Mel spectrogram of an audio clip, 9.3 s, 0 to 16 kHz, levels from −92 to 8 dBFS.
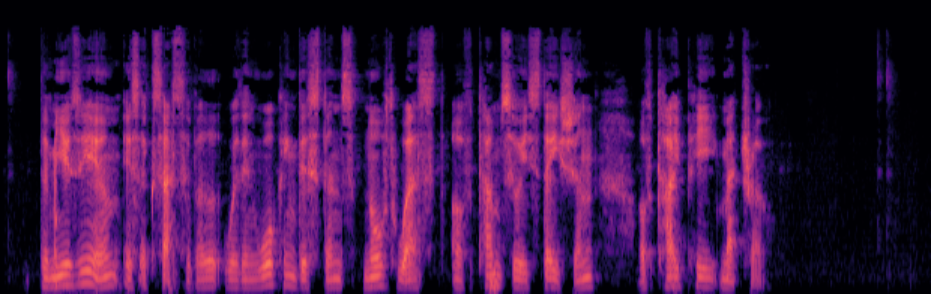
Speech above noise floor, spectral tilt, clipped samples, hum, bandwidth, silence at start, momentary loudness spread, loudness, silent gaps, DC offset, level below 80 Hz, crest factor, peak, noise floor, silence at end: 50 dB; -2.5 dB/octave; under 0.1%; none; 11.5 kHz; 0.4 s; 11 LU; -26 LUFS; none; under 0.1%; -64 dBFS; 26 dB; -2 dBFS; -77 dBFS; 1.65 s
